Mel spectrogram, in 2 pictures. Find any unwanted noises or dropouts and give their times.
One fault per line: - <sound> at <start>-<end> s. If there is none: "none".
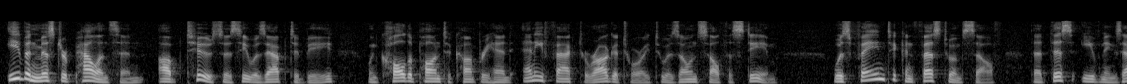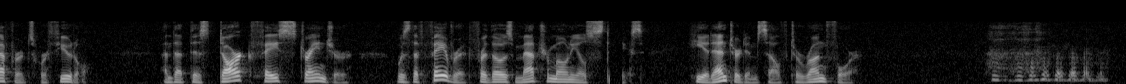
- dropout at 17.4-17.5 s
- laugh at 21.1-22.4 s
